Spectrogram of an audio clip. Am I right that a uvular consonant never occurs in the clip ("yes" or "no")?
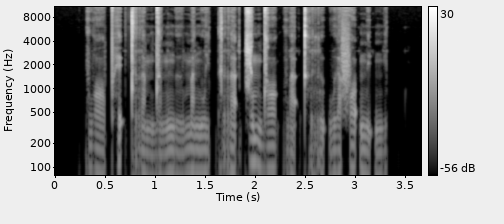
yes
